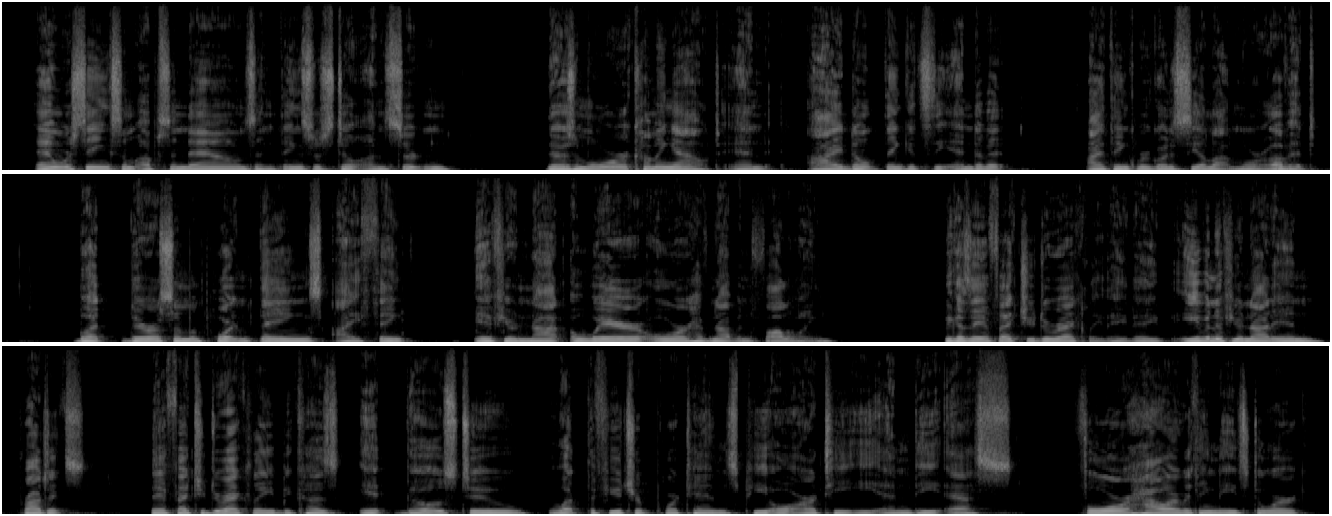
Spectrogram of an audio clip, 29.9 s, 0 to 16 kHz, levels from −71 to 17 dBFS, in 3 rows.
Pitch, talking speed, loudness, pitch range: 135 Hz, 170 wpm, -27 LUFS, 125-145 Hz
